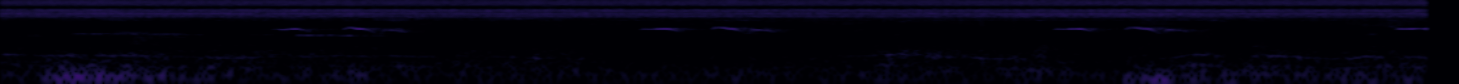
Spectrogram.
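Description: Near silence outdoors: a bird repeats a short two-note chirp about every two seconds over a faint steady high hiss. The sound cuts off abruptly just before the end.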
